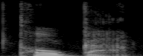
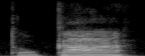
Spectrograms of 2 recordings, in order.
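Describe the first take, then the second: First: The stress is on the first syllable. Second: The stress is on the last syllable. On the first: The speaker calls it right. "you say toca" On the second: The speaker calls it wrong. "You don't say toca"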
